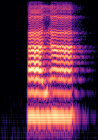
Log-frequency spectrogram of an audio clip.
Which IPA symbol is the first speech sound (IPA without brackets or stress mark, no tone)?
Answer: a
